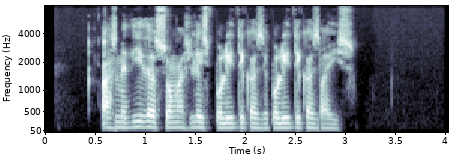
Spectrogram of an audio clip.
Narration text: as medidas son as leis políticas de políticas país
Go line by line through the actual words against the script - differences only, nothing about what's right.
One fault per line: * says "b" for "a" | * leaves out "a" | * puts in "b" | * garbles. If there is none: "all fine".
all fine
